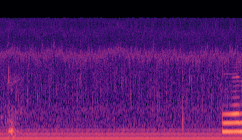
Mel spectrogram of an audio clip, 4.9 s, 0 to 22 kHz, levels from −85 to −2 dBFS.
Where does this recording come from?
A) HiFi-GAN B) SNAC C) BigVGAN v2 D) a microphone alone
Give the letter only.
D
